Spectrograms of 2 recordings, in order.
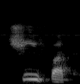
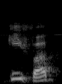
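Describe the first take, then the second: First: The word begins with a ch sound. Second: The word begins with a k sound. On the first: "some part of Syria, they pronounce the letter K into che" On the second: "In Syria, we could say كيفك"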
